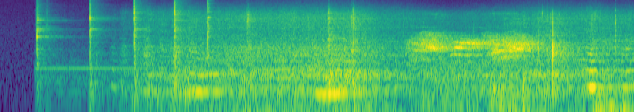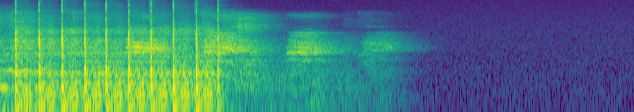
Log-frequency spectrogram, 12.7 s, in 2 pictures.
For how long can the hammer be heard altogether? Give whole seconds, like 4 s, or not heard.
4 s.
